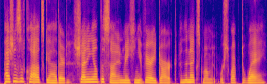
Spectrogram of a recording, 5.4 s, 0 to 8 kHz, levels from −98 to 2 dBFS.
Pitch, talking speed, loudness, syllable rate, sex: 210 Hz, 225 wpm, -19 LUFS, 5.8 syllables/s, female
